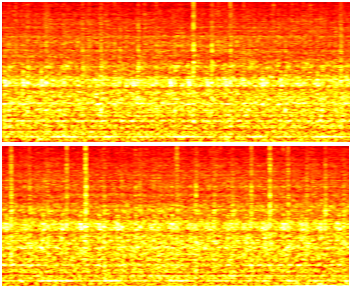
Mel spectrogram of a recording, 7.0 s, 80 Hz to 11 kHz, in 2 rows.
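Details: Cadillac Northstar 4.6 V8 idling hot: sharp light ticks come and go at uneven spacing over the hum; intermittent clicking only when hot, source not identified.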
